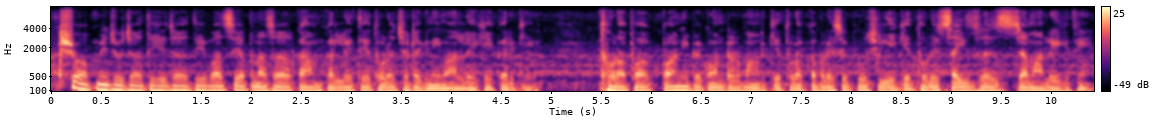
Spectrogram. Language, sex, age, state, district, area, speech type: Urdu, male, 45-60, Telangana, Hyderabad, urban, spontaneous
